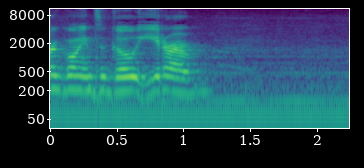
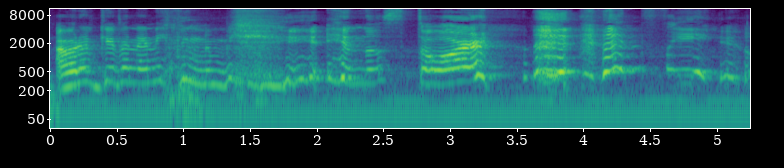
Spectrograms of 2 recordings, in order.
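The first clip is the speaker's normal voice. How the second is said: high, loud laughing defense; 9 semitones higher, 8 dB louder than usual. Real, not acted. Wife defending herself while laughing high and loud. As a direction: plead while cracking up.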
